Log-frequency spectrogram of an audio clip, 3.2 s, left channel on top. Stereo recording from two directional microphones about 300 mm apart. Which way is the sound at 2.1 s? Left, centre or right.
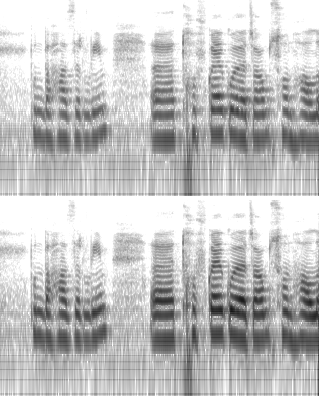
Centre.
